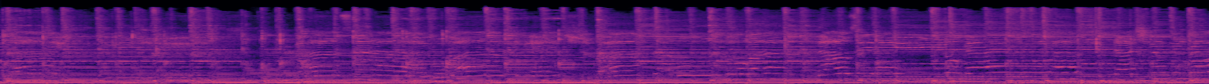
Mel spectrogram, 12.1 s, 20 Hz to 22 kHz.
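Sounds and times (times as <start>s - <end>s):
electric bass line: 0.0s - 12.0s
man singing: 0.0s - 12.0s
strummed acoustic guitar: 0.0s - 12.0s.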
